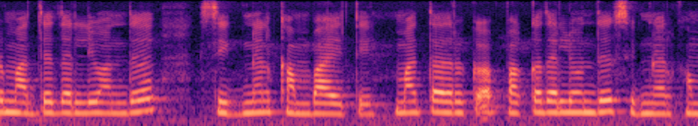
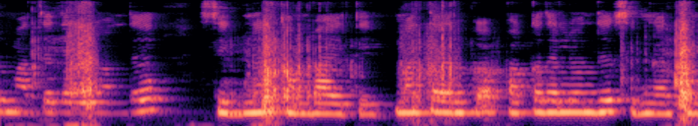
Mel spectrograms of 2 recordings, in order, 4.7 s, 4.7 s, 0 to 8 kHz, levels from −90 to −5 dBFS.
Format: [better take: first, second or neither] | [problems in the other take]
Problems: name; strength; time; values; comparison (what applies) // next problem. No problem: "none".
first | noise reduction (classical method WPE with log-MMSE)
